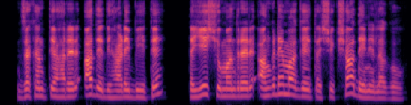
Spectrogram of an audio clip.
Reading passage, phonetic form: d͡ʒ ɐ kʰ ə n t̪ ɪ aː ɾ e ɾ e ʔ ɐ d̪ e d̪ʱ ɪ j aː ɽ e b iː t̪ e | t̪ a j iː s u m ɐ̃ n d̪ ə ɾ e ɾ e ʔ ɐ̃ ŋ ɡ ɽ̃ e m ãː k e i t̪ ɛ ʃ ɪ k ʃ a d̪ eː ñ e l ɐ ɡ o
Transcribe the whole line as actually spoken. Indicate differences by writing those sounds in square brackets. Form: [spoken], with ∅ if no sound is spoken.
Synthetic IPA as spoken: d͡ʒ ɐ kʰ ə n t̪ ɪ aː ɾ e ɾ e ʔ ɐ d̪ e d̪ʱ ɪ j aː ɽ e b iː t̪ e | t̪ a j iː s u m ɐ̃ n d̪ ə ɾ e ɾ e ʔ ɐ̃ ŋ ɡ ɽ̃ e m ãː [ɡ] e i t̪ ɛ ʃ ɪ k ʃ a d̪ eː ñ e l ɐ ɡ o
